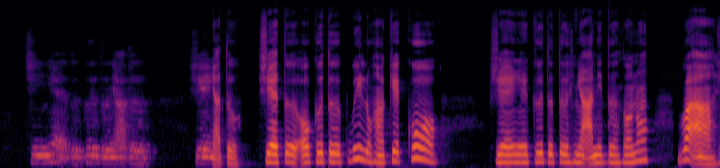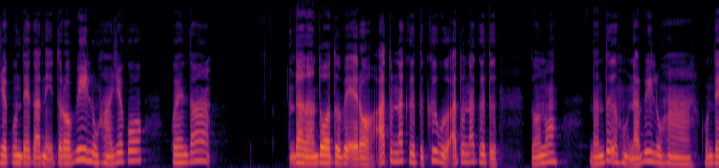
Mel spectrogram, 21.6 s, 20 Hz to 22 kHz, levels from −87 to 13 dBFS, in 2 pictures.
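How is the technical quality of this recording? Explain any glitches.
The opening has one clear glitch. From the very start until 3.19 s, the speech sounds roomy and hollow, thinner in the bass and roughly 10 dB quieter, with faint room noise well below the speech, before snapping abruptly to a close, full sound. This is the sound of a switch to a distant microphone: the close microphone's signal was likely missing, so a far-off pickup caught the room's reflections instead.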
